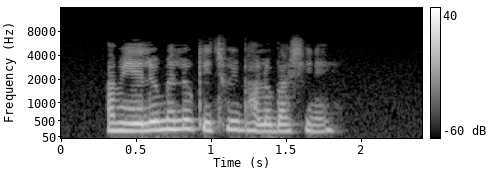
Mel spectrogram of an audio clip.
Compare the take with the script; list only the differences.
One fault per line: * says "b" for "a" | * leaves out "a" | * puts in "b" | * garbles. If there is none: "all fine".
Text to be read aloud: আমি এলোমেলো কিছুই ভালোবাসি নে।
all fine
